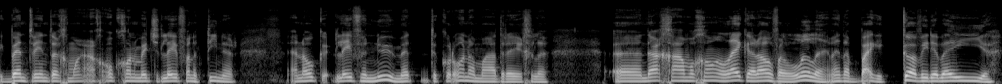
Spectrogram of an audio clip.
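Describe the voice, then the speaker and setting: Fairly high for a man, his voice moves at a moderate pace with fairly even intonation. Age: 20s. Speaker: podcast host, drama student and actor. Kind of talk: casual solo podcast introduction. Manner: casual, hesitant with fillers.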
